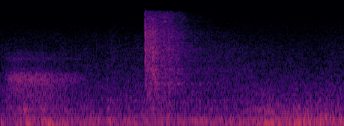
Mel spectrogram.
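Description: A fist knocks on a heavy wooden door.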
